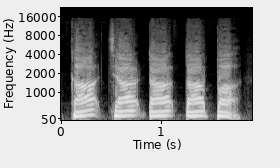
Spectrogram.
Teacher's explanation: തൊണ്ടയിൽ കമ്പനമില്ലാതെയും സാധാരണ രീതിയിൽ, അതായത് കൂടുതൽ വായു പുറന്തള്ളാതെ ഉച്ചരിക്കുന്ന ശബ്ദങ്ങളാണ്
